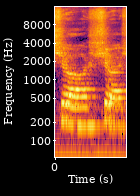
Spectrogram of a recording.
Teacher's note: तो जो वायु है यह रगड़ खाते हुए मुख से बाहर निकल रही है · कि जिनका उच्चारण करते समय मुख में कुछ संघर्ष का भाव, अर्थात जब वायु निकली मुख से उच्चारण करते समय तो वो कुछ संघर्ष करते हुए, रगड़ खाते हुए जब वायु बाहर निकलती है तो वह वर्ण क्या कहलाते हैं? उष्म। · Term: उष्म वर्ण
